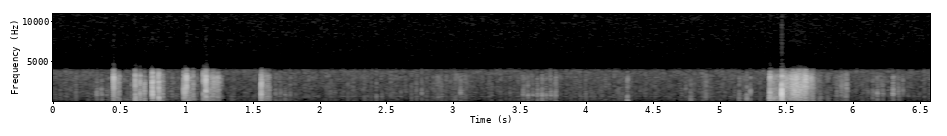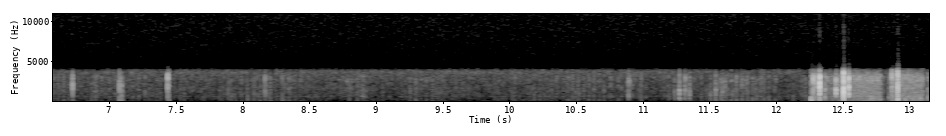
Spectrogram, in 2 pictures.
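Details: Jake, a Boston Terrier, snoring in his sleep, almost as loudly as a person: rough, raspy bursts of breath come in irregular clusters near the start, middle and end, with quiet stretches between.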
